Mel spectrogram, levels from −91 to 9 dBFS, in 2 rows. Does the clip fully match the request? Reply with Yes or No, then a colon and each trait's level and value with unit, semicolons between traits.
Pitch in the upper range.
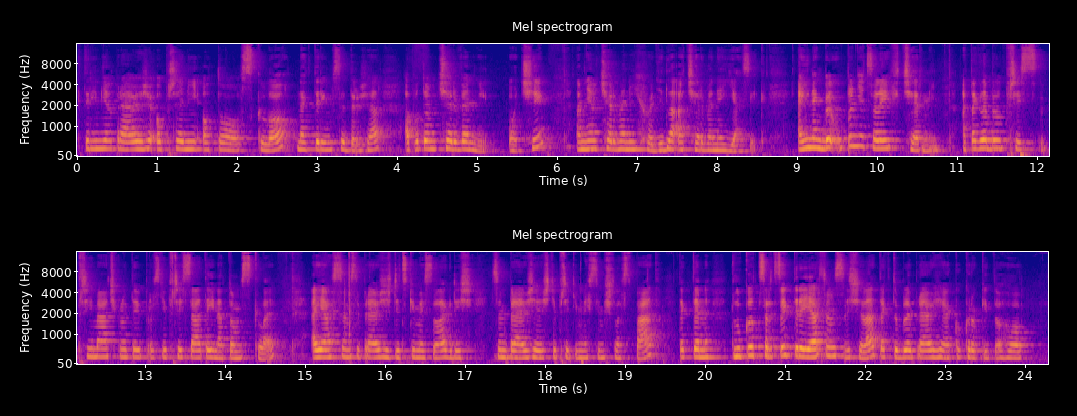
Yes: high, 240 Hz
